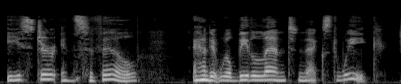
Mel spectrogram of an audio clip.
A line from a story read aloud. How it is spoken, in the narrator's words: she laughed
